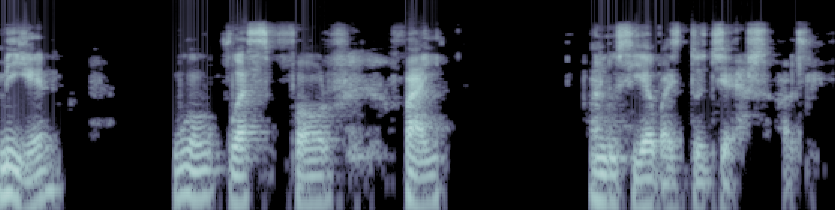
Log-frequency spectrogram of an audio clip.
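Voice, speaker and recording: Speaking at a very slow pace with long, frequent pauses, a man uses a fairly low, somewhat breathy voice with ordinary pitch variation. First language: Spanish. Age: 40s. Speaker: agronomy student. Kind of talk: reading aloud. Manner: halting.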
